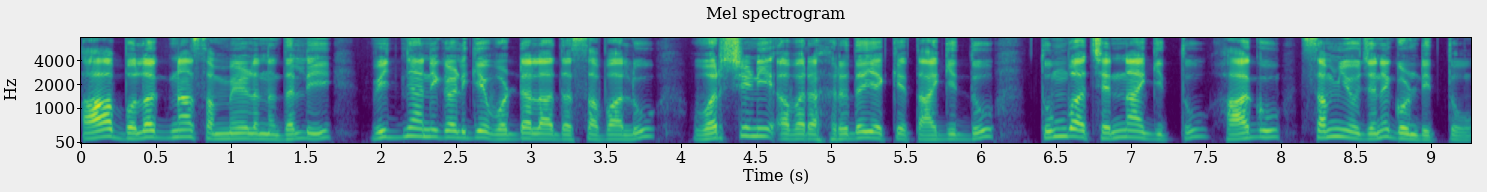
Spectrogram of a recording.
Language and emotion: Kannada, neutral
